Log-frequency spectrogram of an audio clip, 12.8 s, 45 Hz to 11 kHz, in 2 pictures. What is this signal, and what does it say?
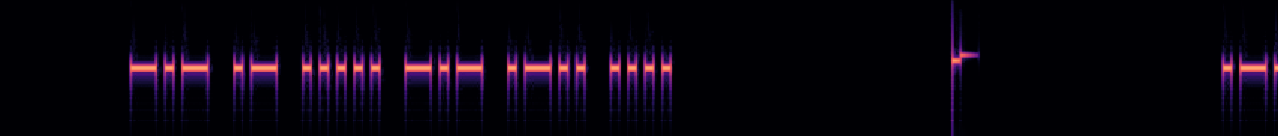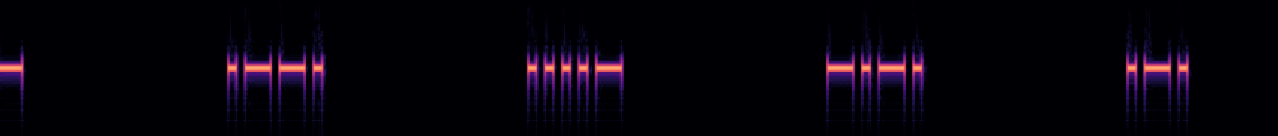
Morse code, heard as a keyed tone, about 28 wpm, spaced as for 13 wpm, 700 Hz. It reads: KA5KLH WP4CR
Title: USA Call Signs - 6 Characters - 8x Character Spacing - 28wpm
